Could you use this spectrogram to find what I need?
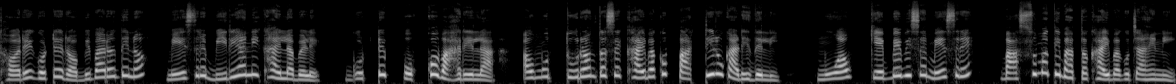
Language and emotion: Odia, disgusted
